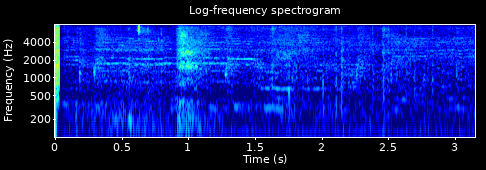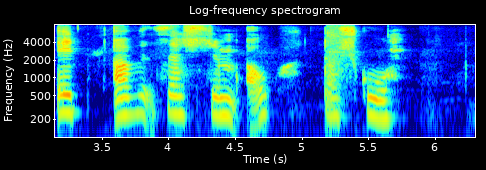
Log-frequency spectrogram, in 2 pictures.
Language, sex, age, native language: Icelandic, male, 6, Icelandic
